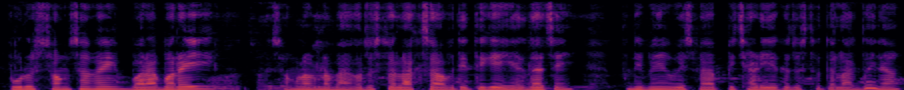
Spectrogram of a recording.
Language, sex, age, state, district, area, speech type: Nepali, male, 45-60, West Bengal, Darjeeling, rural, spontaneous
